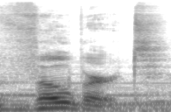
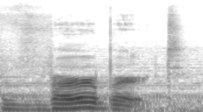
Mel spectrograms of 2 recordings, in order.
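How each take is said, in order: First: The first syllable sounds like 'vo'. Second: The first syllable sounds like 'ver'. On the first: This is how the spelling suggests it is read. "I would look at that and say Vobert" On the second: This is how the characters in the game say it. "the voice acting pronounce it, it sounds like Verbert"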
